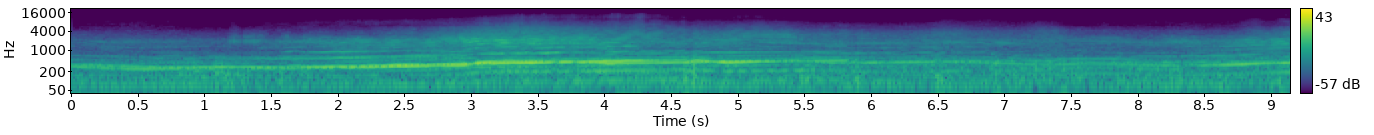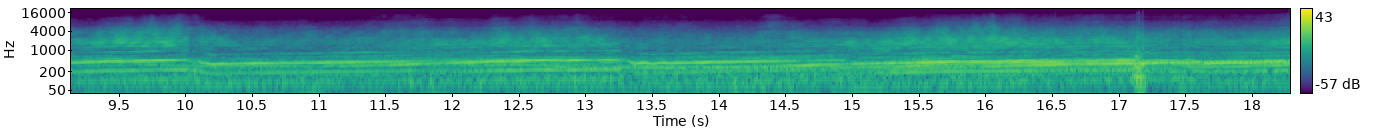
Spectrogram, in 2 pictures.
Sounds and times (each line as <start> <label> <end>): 0.0 supersports 600s qualifying 18.2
